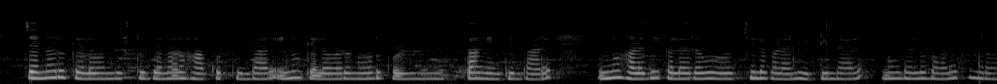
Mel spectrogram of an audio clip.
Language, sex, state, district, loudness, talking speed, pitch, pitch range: Kannada, female, Karnataka, Belgaum, -38 LUFS, 115 wpm, 270 Hz, 260-285 Hz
